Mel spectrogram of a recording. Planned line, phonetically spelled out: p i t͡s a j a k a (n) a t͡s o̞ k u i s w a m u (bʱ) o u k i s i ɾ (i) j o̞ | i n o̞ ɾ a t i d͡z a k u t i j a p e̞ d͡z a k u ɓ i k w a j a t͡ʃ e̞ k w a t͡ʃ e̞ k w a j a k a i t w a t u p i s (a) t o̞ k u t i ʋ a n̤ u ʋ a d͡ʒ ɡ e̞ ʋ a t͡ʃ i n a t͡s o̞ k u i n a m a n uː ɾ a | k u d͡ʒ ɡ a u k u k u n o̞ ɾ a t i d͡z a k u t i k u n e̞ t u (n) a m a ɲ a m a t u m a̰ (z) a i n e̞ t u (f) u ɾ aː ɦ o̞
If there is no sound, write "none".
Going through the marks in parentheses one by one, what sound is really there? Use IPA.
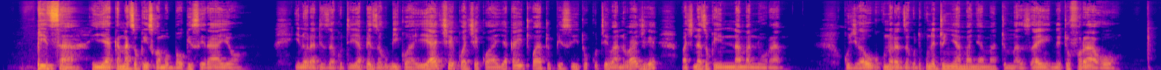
n, bʱ, a, i, ɲ, z, f

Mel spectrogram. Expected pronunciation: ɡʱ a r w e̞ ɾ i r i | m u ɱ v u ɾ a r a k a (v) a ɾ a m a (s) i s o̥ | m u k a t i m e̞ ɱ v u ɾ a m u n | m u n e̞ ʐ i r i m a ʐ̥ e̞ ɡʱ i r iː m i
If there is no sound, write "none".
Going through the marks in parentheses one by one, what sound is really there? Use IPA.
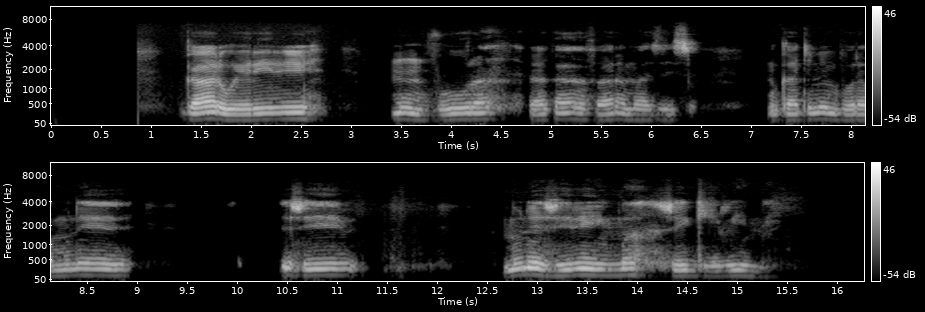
v, z

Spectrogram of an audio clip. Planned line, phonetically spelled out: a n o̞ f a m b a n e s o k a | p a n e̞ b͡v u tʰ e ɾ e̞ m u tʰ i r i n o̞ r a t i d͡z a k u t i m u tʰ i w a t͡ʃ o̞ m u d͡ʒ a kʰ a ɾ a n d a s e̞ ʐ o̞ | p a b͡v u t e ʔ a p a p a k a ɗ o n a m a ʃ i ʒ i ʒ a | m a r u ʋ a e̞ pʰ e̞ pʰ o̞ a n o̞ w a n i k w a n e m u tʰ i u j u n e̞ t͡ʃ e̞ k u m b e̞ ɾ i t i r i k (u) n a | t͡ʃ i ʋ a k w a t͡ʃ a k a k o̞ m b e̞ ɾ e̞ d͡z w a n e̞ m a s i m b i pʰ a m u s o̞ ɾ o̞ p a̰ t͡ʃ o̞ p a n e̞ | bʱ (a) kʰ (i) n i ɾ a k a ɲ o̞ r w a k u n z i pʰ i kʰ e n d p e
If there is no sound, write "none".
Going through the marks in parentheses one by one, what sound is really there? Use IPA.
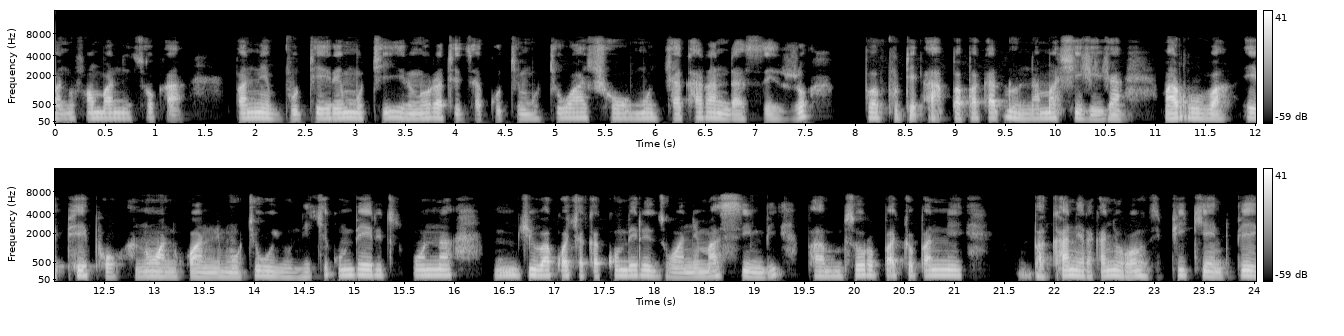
o, a, a

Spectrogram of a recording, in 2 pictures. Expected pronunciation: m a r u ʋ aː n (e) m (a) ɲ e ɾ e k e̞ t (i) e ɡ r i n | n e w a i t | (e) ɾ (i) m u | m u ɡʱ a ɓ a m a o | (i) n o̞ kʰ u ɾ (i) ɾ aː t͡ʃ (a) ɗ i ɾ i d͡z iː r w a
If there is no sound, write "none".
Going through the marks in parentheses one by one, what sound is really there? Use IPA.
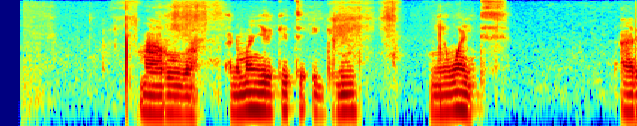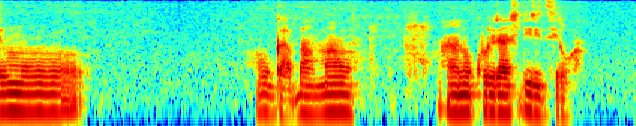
e, a, e, a, i, a, i, i

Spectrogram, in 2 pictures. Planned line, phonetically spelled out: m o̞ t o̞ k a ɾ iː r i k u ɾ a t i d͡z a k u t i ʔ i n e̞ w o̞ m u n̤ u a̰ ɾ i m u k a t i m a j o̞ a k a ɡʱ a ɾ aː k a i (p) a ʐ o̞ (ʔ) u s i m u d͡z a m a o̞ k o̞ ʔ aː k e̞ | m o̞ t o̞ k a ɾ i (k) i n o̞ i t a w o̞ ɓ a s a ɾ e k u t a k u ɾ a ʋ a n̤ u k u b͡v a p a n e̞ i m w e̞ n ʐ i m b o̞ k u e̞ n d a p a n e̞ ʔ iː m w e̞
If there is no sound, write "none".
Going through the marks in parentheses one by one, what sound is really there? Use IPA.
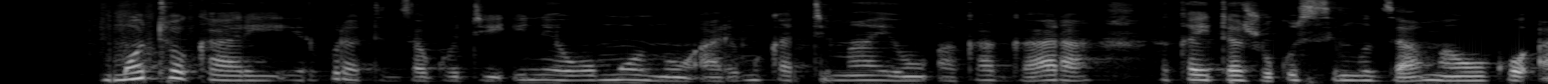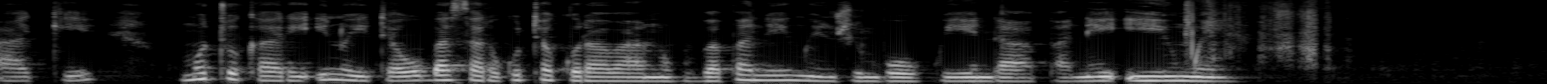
t, k, ʔ

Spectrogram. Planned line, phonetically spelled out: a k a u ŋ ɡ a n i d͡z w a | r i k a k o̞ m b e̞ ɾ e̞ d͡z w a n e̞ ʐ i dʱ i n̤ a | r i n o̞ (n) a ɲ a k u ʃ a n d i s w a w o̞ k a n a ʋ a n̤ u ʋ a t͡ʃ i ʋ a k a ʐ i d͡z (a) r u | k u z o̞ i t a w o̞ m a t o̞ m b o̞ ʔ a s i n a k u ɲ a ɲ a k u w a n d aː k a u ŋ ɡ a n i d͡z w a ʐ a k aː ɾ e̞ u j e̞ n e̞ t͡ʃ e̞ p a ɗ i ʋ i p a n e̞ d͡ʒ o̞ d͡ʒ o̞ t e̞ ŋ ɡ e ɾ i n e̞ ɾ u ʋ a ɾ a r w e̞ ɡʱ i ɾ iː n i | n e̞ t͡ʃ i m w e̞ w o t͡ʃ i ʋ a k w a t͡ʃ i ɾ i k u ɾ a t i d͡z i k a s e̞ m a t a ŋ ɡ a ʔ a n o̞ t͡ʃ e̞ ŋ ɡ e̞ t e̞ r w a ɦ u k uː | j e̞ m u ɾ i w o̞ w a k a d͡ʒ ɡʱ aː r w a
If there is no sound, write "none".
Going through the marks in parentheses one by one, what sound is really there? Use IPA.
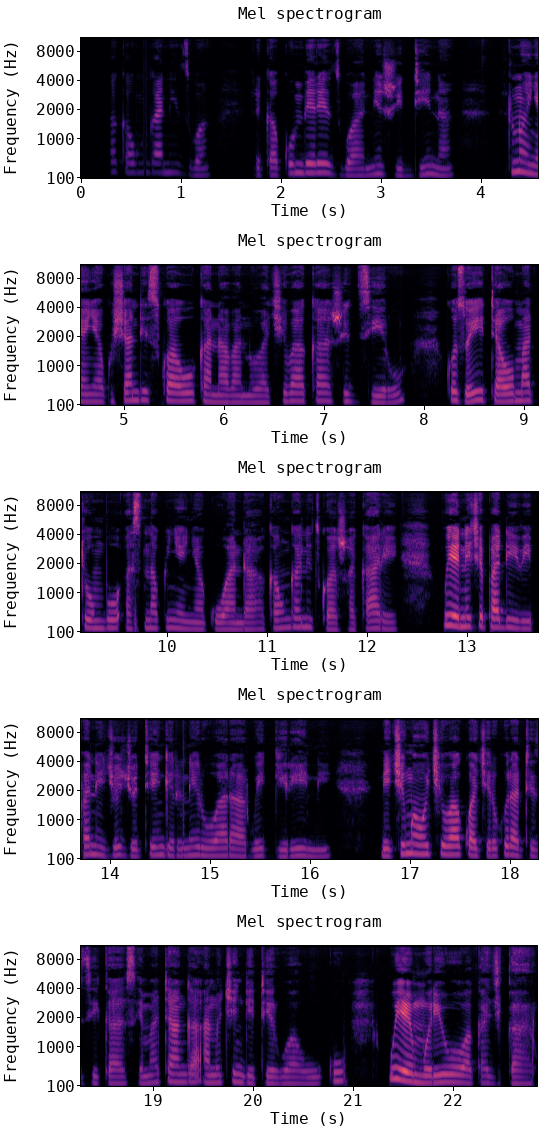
ɲ, i

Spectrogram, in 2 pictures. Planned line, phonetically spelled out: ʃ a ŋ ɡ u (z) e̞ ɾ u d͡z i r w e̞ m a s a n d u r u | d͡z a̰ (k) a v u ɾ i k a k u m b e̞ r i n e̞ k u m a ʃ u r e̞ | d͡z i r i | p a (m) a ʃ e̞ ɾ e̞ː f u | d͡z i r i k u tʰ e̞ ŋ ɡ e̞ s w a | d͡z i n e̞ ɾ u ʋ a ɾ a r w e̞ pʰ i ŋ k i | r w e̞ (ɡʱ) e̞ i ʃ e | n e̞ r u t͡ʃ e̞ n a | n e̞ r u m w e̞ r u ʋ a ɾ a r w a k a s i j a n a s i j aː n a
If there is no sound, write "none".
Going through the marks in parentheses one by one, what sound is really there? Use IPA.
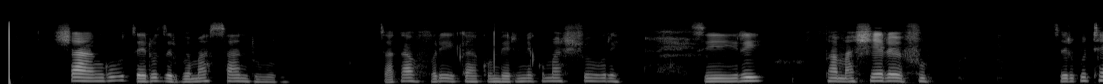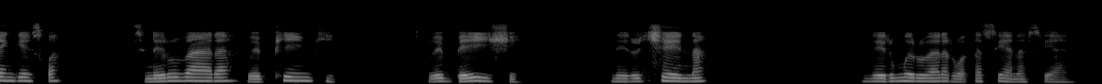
d͡z, k, m, bʱ

